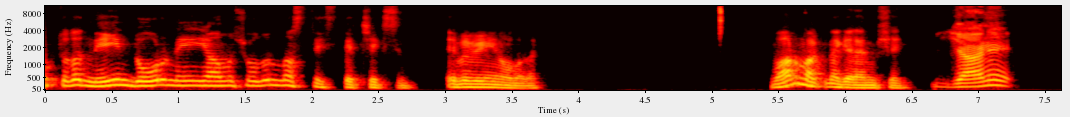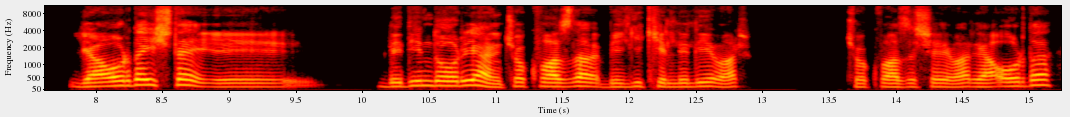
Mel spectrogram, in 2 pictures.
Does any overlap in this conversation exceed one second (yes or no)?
no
